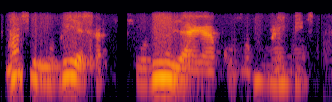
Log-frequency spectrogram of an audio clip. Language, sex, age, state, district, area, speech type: Hindi, male, 30-45, Uttar Pradesh, Mau, rural, conversation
